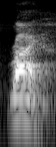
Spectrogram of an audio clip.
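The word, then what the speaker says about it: רע: Ry R I Ry. short, short and to the point. Bad in Hebrew is ry cuz you can't say rupt I because there's no a right there.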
